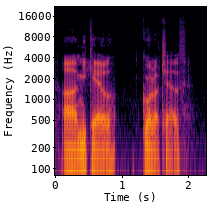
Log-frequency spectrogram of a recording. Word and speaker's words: Mikhail Gorbachev: Or some very annoying charts on pronunciation trying to tell me how to correctly pronounce Mikhail Gorbachev. Is that good enough for you? – Mikhail Gorbachev.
